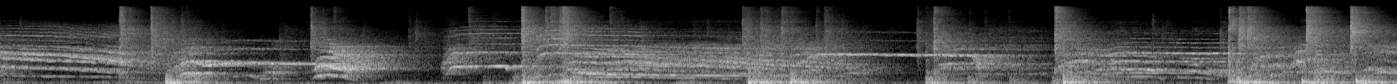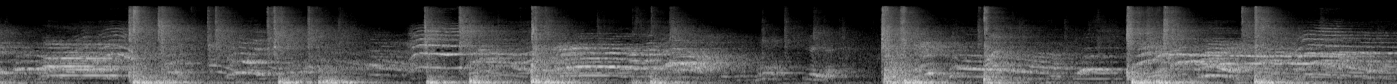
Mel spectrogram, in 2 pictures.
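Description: Kendo sparring: several kendoka shouting long, drawn-out kiai while bamboo shinai strike armour and feet stamp on the wooden floor in quick, repeated sharp hits.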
